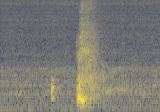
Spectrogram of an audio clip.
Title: Covering my sneezes with a towel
